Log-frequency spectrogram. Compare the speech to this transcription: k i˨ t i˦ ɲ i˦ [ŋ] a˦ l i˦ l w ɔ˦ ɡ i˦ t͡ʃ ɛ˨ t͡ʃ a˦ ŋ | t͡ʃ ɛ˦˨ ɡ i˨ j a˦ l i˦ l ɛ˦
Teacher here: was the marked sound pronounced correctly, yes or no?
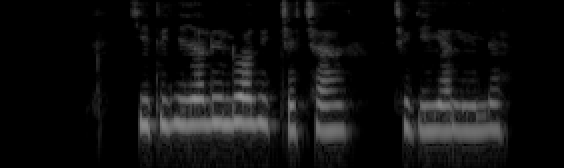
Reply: no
